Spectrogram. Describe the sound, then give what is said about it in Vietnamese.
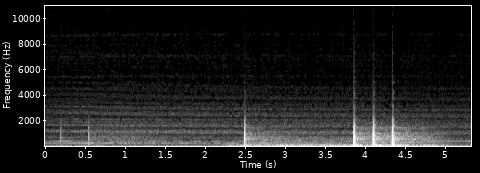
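Knocking on a door: one sharp knock, then three quick knocks in a row, moderately loud over a low steady hum, with a couple of faint ticks earlier. “Không có tiếng giả nhời, chỉ có âm thanh lộc cộc phát ra đáp lại bà.”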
